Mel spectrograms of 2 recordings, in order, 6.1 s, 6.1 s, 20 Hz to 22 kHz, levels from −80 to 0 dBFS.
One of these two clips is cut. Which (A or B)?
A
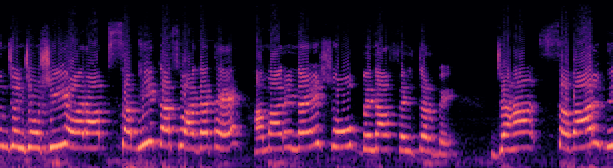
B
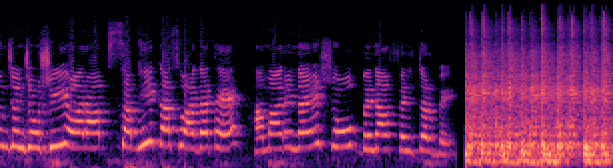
B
